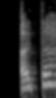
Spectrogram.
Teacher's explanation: अः का उच्चारण ह व्यंजन के रूप में किया जाता है। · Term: विसर्ग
